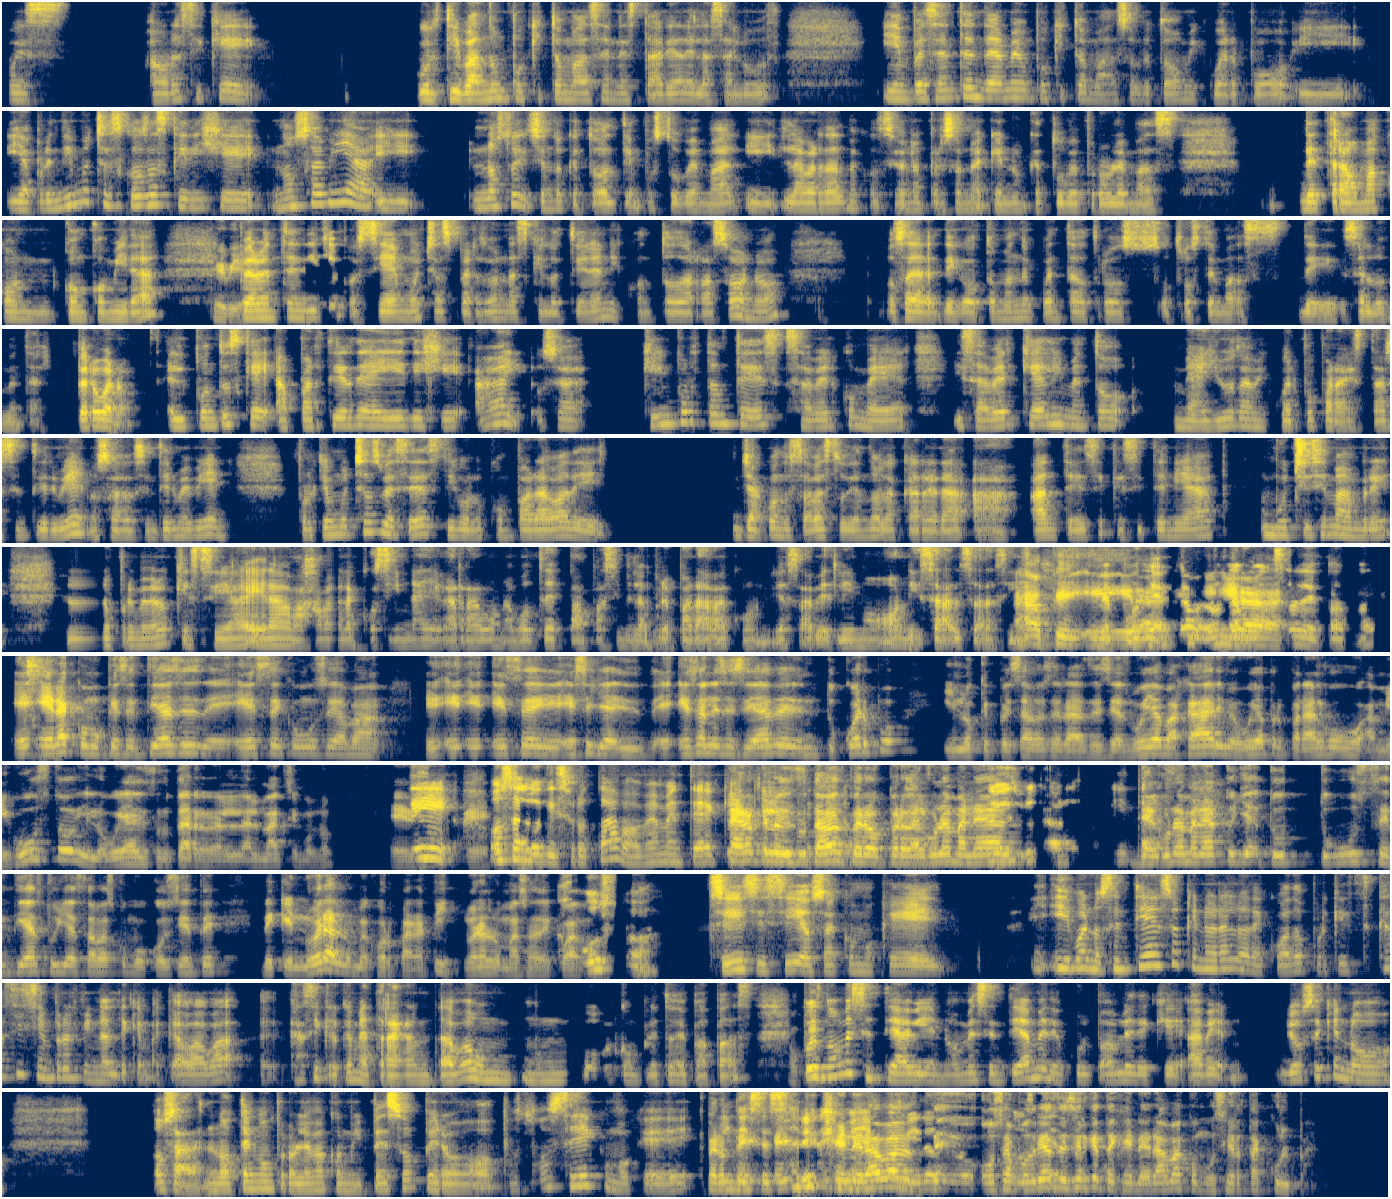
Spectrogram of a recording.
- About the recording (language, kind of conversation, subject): Spanish, podcast, ¿Cómo eliges qué comer para sentirte bien?
- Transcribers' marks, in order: other background noise; in English: "bowl"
